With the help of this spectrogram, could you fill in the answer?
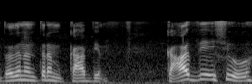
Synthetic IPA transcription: t̪ɐd̪ɐnɐnt̪ɐɾɐmkaːbjɐm | kaːbjeːʃu

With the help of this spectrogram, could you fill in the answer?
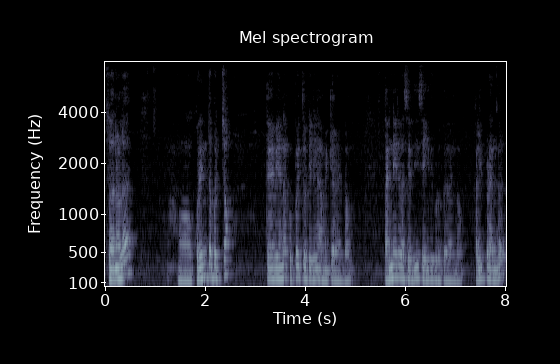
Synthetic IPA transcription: soːɐðɐnaːlɐ | kʊɾɐɪnd̪ɐp̬ɐt͡ʃːɐ̃ | t̪eːʋɐjaːnɐkʊpːɐɪt̪ːoːʈːɪɣɐɭeɐmɐɪkːɐʋeːɳɖɯm | t̪ɐɳːiːɾʋɐsɐðisɛjðɯkɔɽɯkːɐʋeːɳɖɯmkɐɭɪpːɪɽɐŋɡɐɭ

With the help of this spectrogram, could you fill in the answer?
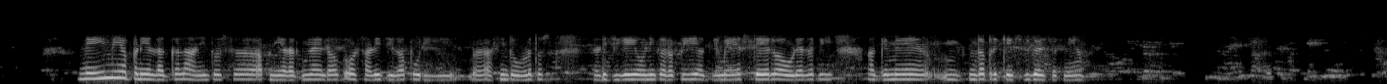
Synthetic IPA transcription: nəĩːmɛ̃ːəpɳiːələɡlaːniːt̪ʊsəpɳiːələɡmnaːiloːbɔːɾsaːɽiːd͡ʒəɡaːpuːɾiːə̰sĩːd̪oːɽːt̪ʊssaːɽiːd͡ʒəɡaːiːoːniːkəɾoːpiːəɡeːmɛ̃ːsʈeːlʋaːʊɽjaːd̪aːpiːəɡeːmɛ̃ːd̪aːpɾəkeːsbiːɡəɾiːsəkniːãː

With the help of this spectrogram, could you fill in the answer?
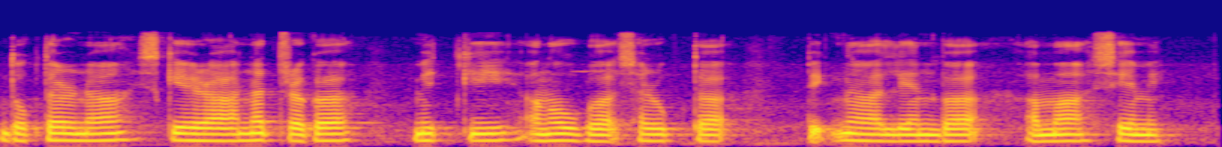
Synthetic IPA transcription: dok̚tɐɾnɐskeɾanɐtɾɐɡɐ | mit̚kiɐ̰ŋɐwbɐsɐɾuk̚tɐ | pḭk̚nɐlenbɐː | mɐsemi

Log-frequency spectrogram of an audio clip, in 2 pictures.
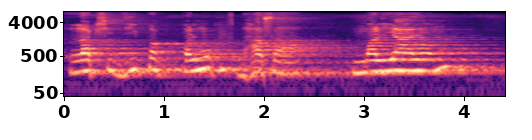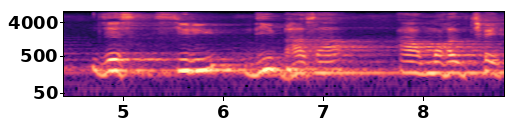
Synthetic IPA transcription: ləksid̪ipək̚pɾəmukʰbʱasa | məlijajəm | d͡ʒessiɾid̪ip̚bʱasaː | məɦəlt͡ʃʰəj

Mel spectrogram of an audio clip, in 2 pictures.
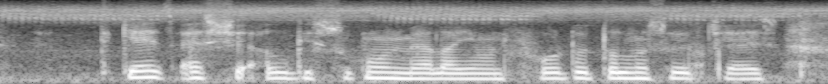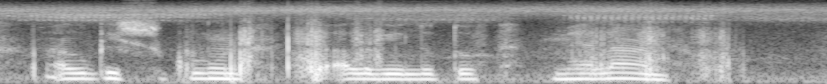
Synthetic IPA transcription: t̪i̥kʲeːt͡sɐst͡ʃʰiʔɐlɡisukuːnmelaːjoːnfoːʈoːt̪ulusoːt͡ʃʰaːs | ɐlɡisu̥kuːnt̪iʔɐ̰lɡilut̪uf | meːlaːn

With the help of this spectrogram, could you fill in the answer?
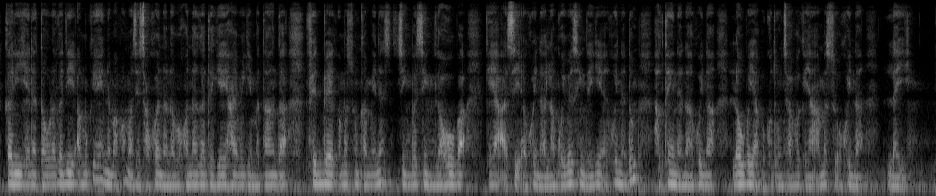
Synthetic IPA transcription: kɐɾiɦenɐtɐwɾɐɡɐdiʔɐmukːɐjhejnɐmapʰɐmɐs̬isawkʰɐt̚nɐnɐbɐhotnːɐɡɐdɐɡeɦajbɐɡimɐtaŋdɐ | pʰit̚bek̚ɐmɐsuŋkɐmenest͡ʃiŋbɐsiŋlɐɦowbɐ | kɐja̰ʔɐ̰sḭʔɐ̰kʰojnɐlɐmkʰojbɐsiŋdɐɡiɐ̰kʰojnɐdumhɐk̚tʰeŋnɐnɐːkʰojnɐ | lɐwbɐjabɐkʰudoŋt͡ʃabɐkɐja̰ʔɐ̰mɐsuɐ̰kʰojnɐ | lɐj

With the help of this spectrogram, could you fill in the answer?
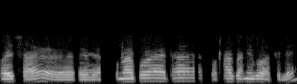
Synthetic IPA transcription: ɦɔjsaɹapʊnaɹpɔɹaɛtakɔtʰazanibɔasilɛ

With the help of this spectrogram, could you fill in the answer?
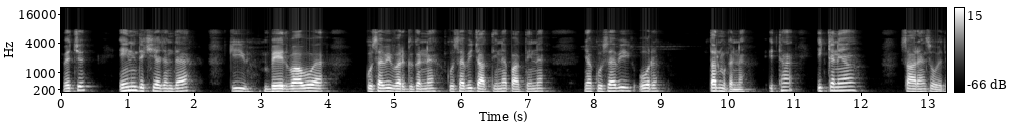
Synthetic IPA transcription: ʋɪt͡ʃ | eːnĩːd̪ɪkʰːɪjaːd͡ʒãːnd̪aːɛː | kɪbeːd̪baːʋoːɛː | kʊsɛːʋiːʋəɾɡkəɾnɛːkʊsɛːbiːd͡ʒaːt̪iːnɛ̃ːpaːt̪iːnɛ̃ː | jãːkʊsɛːbiːɦoːɾ | t̪əɾmkəɾnɛː | ɪt̪ʰːãː | ɪknəjãː | saːɾɛ̃ːsoːed̪eː

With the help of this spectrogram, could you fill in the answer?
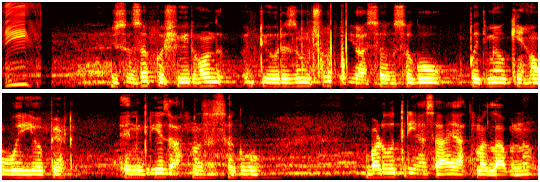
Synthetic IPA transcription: jusɐs̬ɐkːɐʃmiːɾɦõnd̪ʈeoːɾizmt͡ʃʰupjɐsɐɡsɐɡo | pɨt̪mewkẽɦɐ̃ʋɐɾijoːpeʈʰ | inɡɾiɐzaːt̪ʰmɐzɐsɐɡɦo | bɐɽoːt̪ɾiɦɐsaːjaːt̪ʰmɐzlaːbnɐ

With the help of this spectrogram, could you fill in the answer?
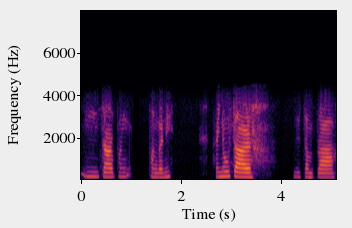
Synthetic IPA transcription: t͡ʃaɾpʰaŋ | pʰaŋɡani | hajnowt͡ʃaɾ | t͡ʃɐmpɾa

